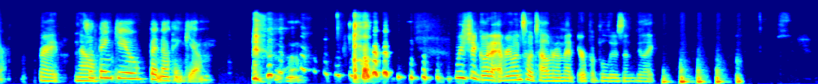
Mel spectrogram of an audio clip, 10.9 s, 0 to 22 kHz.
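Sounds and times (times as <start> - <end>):
speech: 0.0 - 4.2, 6.1 - 8.9
laughter: 3.4 - 6.0
knocking on a door: 8.8 - 10.0.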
